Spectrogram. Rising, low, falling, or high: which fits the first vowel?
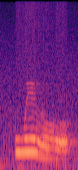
high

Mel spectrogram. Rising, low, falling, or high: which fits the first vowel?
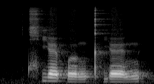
falling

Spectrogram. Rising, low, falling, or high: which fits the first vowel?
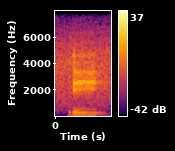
high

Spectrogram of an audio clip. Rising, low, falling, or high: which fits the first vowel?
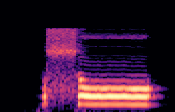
high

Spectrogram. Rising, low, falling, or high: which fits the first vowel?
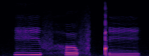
high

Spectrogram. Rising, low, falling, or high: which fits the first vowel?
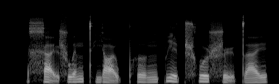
low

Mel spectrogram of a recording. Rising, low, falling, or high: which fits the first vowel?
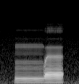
high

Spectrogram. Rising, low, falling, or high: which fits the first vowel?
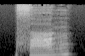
rising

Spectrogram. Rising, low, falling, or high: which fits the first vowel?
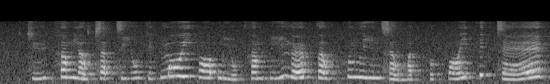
rising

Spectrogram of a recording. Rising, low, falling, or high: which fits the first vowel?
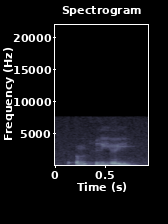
rising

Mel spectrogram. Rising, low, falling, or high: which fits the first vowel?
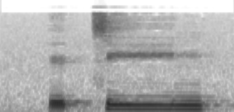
rising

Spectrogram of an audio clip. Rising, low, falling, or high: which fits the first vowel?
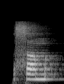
high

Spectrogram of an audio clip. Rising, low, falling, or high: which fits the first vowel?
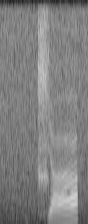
rising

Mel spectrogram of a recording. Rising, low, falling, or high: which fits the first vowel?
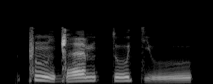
falling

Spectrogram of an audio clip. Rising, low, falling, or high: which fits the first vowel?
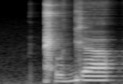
low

